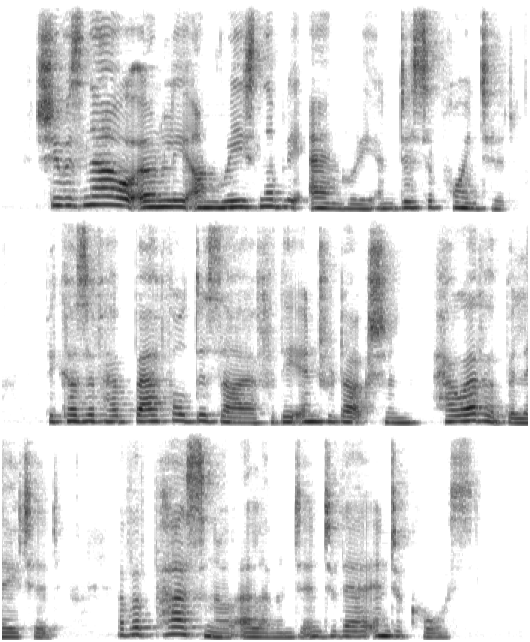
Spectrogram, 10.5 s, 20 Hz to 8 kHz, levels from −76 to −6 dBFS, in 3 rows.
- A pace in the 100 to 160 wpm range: Yes, average, 145 wpm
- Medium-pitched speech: No, high, 210 Hz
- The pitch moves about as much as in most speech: Yes, average, 4.7 semitones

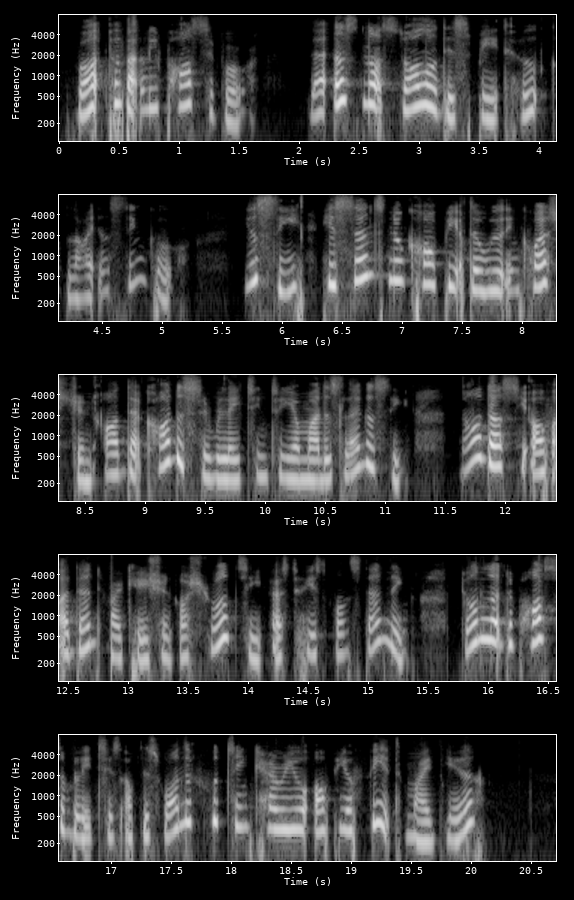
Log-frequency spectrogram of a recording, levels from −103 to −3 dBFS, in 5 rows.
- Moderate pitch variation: No, wide, 7.4 semitones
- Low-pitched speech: No, very high, 310 Hz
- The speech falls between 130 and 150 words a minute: No, average, 170 wpm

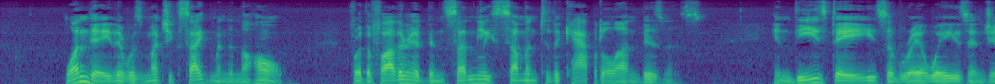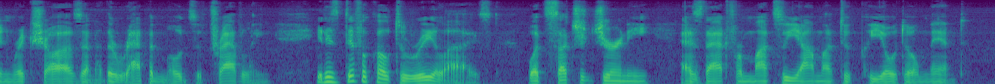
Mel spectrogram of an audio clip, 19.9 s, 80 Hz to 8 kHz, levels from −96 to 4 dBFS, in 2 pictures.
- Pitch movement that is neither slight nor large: Yes, average, 3.3 semitones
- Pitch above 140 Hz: No, very low, 95 Hz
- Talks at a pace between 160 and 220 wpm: No, average, 150 wpm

